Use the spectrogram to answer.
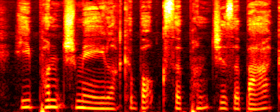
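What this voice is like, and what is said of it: Attempted Manchester accent. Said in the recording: “What accent is that? ... you did quite well with it, to be fair ... I don't think that was a Manchester accent ... You had a good stab at it.”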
